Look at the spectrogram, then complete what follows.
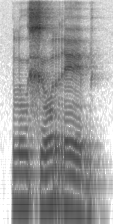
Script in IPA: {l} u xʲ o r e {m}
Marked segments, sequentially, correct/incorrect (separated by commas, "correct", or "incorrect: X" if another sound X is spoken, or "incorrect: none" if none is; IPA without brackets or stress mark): correct, incorrect: b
